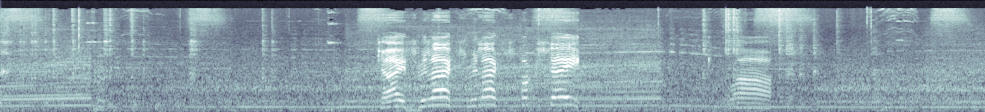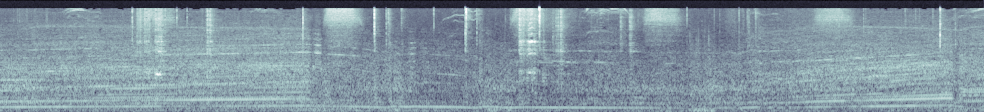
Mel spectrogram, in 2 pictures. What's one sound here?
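A race car engine drones steadily, rising and falling in pitch with gear changes.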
